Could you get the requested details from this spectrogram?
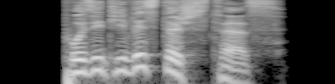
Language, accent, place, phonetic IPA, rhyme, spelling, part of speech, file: German, Germany, Berlin, [pozitiˈvɪstɪʃstəs], -ɪstɪʃstəs, positivistischstes, adjective, De-positivistischstes.ogg
- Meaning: strong/mixed nominative/accusative neuter singular superlative degree of positivistisch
